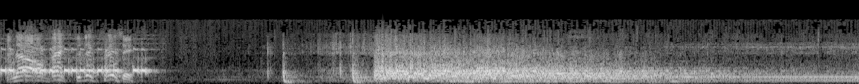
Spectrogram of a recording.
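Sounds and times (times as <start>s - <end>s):
speech: 0.2s - 1.5s
thunder from a lightning storm: 2.3s - 8.5s
sharp knocks: 2.7s - 4.1s.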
